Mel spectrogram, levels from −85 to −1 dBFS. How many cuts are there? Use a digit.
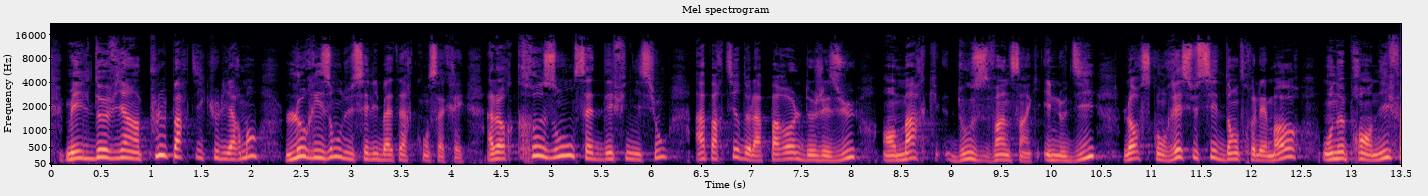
0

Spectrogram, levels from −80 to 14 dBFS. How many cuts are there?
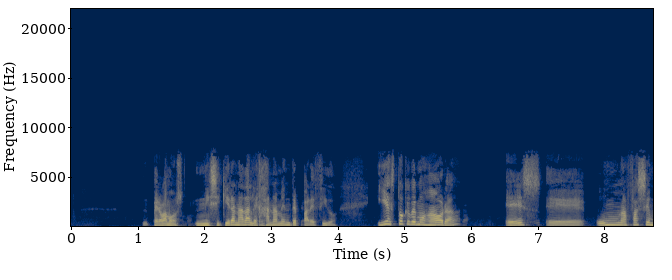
0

